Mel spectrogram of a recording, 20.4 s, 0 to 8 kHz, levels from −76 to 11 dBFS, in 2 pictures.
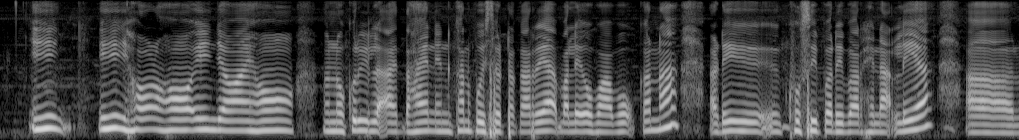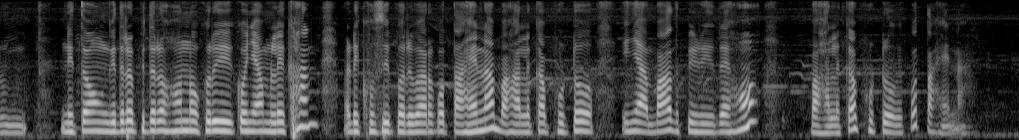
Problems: constant background noise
